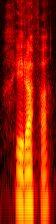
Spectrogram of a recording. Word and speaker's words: Jirafa: Jirafa. Jirafa. Am I pronouncing that well? Jirafa. – Jirafa.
